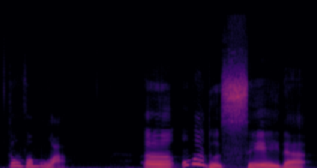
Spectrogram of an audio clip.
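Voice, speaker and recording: A woman's voice: sits high, huge pitch swings, measured pace, a little mellow. A young woman teacher with a Brazilian Portuguese accent, patiently going over homework in a recorded class and often checking in with "tá?". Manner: patient, ends phrases with "tá?", syllables drawn out. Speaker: primary school teacher.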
